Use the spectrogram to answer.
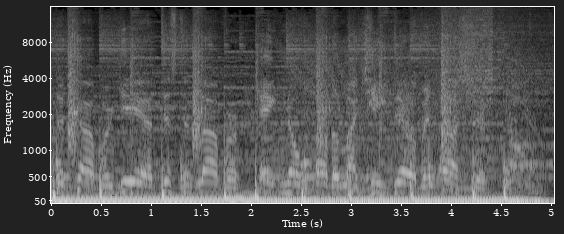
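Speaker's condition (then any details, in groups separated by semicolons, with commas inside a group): No condition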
